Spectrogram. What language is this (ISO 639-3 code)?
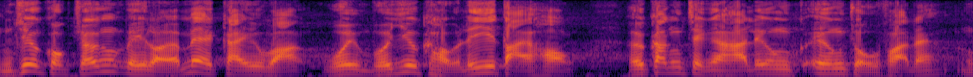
yue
